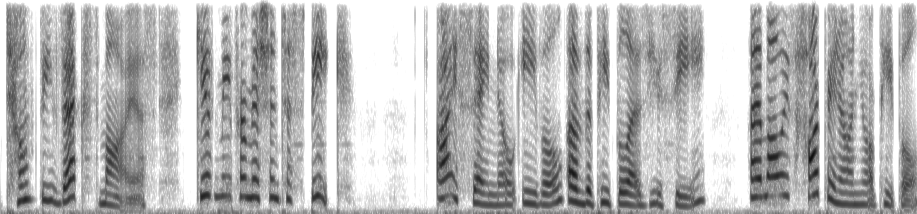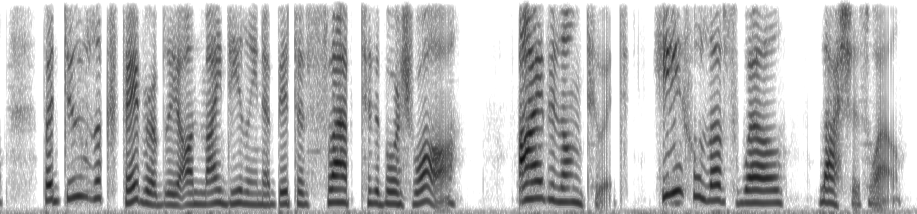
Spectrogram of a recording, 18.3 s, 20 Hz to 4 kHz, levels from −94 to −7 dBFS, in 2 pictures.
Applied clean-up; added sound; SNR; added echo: neural diffusion model UNIVERSE++.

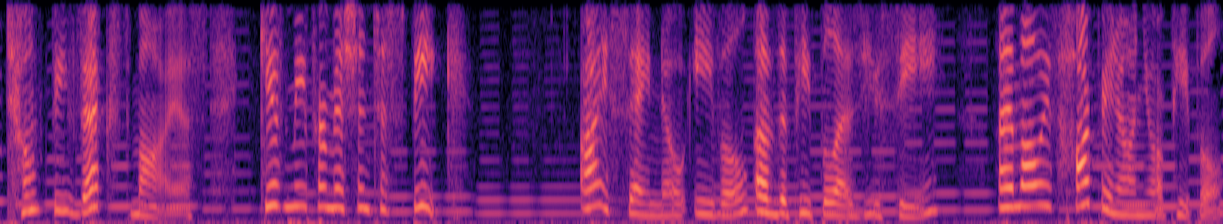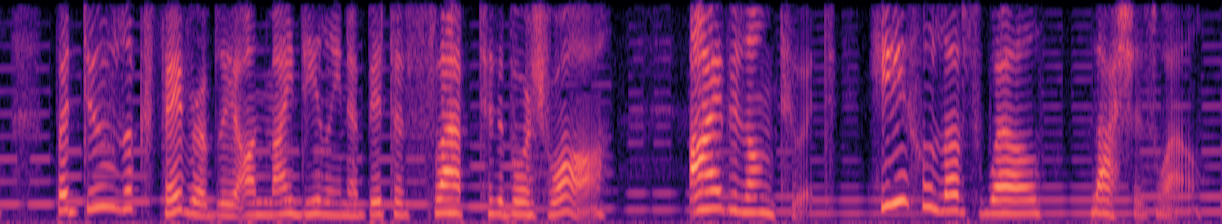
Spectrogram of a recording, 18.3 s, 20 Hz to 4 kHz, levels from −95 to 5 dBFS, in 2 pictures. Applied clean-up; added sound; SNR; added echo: none; Wind instrument, woodwind instrument; 19 dB; none.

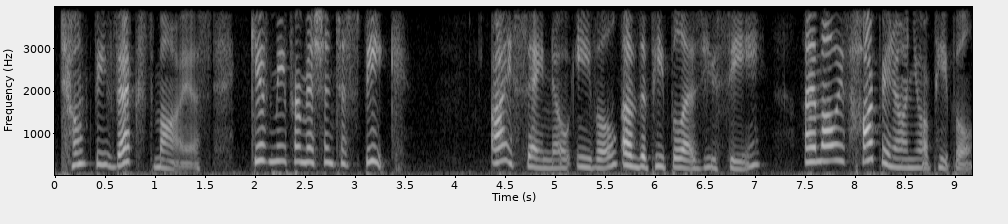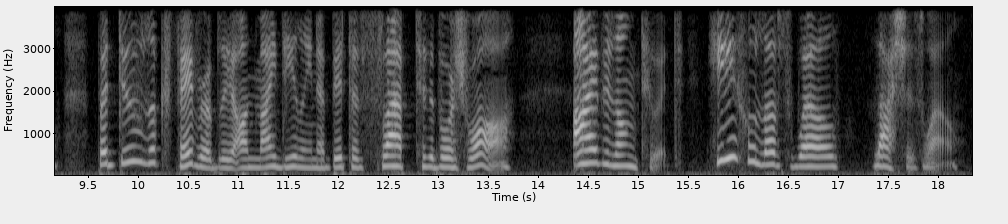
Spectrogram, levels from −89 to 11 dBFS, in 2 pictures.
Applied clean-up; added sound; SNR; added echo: none; none; none; none.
